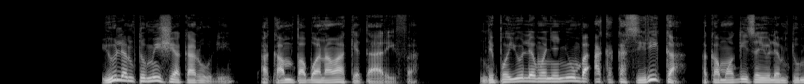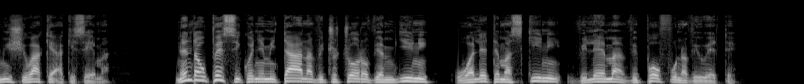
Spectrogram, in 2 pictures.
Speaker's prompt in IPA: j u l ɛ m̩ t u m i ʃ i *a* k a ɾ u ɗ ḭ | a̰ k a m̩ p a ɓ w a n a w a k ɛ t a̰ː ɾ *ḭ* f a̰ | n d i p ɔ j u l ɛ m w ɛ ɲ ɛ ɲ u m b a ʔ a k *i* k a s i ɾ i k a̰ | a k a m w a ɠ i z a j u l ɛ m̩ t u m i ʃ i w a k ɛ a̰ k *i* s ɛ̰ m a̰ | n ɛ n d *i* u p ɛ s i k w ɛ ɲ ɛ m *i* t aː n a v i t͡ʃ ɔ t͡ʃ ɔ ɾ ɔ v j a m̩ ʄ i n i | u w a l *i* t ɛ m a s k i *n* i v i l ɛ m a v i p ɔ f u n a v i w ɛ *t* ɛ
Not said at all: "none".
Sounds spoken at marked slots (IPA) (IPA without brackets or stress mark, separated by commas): a, ḭ, a, i, a, i, ɛ, n, t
